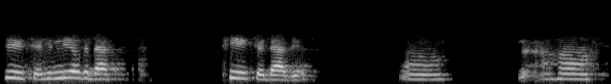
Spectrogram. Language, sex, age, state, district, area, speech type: Maithili, female, 30-45, Bihar, Supaul, urban, conversation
